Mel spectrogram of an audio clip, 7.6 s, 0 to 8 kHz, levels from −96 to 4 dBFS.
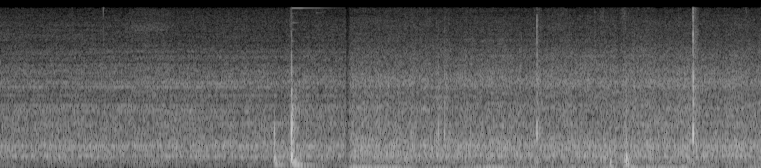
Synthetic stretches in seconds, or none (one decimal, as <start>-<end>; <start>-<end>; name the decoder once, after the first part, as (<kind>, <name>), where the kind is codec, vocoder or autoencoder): none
